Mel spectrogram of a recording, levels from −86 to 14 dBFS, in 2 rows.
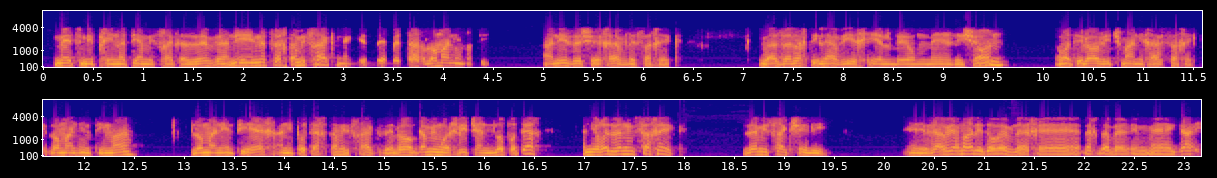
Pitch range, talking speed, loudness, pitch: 125-160 Hz, 175 wpm, -11 LUFS, 135 Hz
